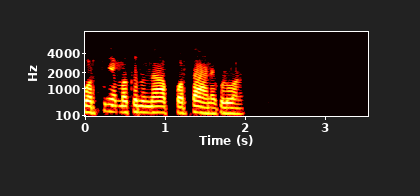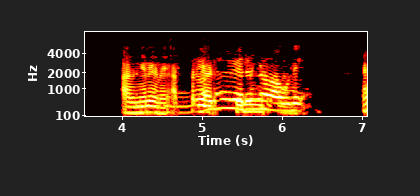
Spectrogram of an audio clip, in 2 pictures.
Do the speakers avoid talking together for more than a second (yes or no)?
no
